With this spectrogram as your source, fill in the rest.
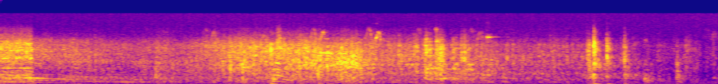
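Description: A pickup truck drives up over dirt and stops.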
